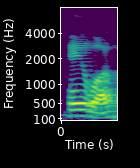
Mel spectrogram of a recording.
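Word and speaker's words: Lá: which is three words la which is the word for day la which is a version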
